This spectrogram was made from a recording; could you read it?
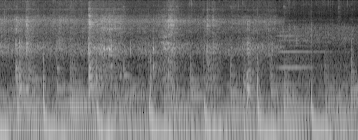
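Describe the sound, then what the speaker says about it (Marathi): Spice masala with turmeric, chili powder and curry leaves sautés in a pan, loud close sizzling broken by a regular rhythm of stirring scrapes, no voices. "आपण हे मसाला सगळा परतून घेऊया"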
